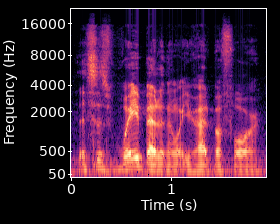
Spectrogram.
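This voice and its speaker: Low-voiced, gentle, reserved man. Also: sing-song, fast, a little hiss or hum. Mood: soft, sincere. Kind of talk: naturalistic audio drama dialogue.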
